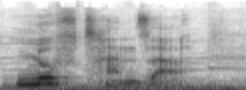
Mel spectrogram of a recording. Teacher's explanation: So the emphasis is on the first syllable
